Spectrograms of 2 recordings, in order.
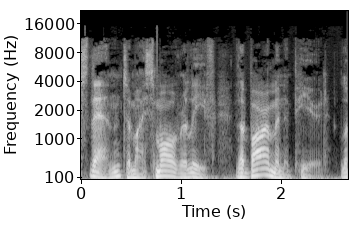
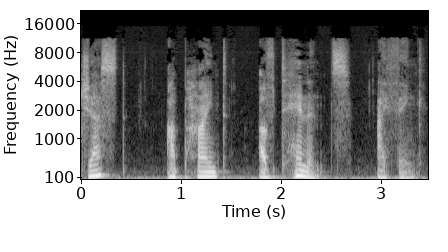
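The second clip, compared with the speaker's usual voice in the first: quiet, soft, slow, unhurried speech. Narrator in a pub, ordering a pint from the barman in a quiet voice. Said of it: "said in a quiet voice".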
